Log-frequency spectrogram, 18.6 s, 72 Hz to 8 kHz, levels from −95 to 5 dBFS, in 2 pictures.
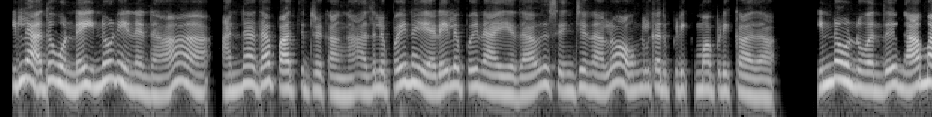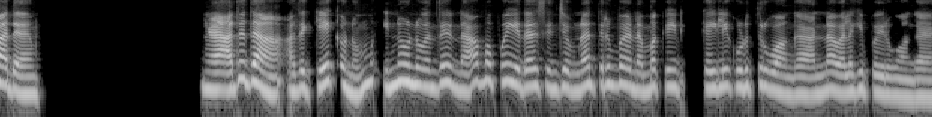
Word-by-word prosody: இல்ல, 315 +5 +4
அது 230 - +1
ஒண்ணு. 225 -1 +3
இன்னொண்ணு 320 +7 +2
என்னான்னா, 195 -5 -2 0.7
அண்ணா 215 +8 0
தான் 290 0 +2
பாத்துட்டுருக்காங்க. 205 -6 -1
அதில 220 +4 -2
போய் 275 +4 +2
நான் 265 -5 +2
எடையில 230 +7 +1
போய் 240 -1 -1
நான் 195 -2 0
ஏதாவது 190 +9 -2
செஞ்சேன்னாலும், 210 +5 -2
அவுங்களுக்கு 230 +3 -3
அது 210 -1 -7
பிடிக்குமா? 220 0 -3
பிடிக்காதா? 190 -5 -3 0.5
இன்னொண்ணு 290 -5 +5
வந்து, 210 +3 0 0.2
நாம 265 +6 +7
அத 220 - -1 1.9
அ, - - 0 0.2
அதுதான். 280 - +4 0.2
அத 225 +3 0
கேக்கணும். 255 -8 0 0.2
இன்னொண்ணு 275 +2 +3
வந்து, 235 +5 -2 0.2
நாம 300 +8 -2
போய் 300 -3 0
ஏதாவது 245 0 -2
செஞ்சோம்ன்னா, 230 +1 -2
திரும்ப 265 0 -2
நம்ம 210 +4 -3
கை 240 -2 -4 0.2
கைலயே 230 +2 -2
குடுத்துருவாங்க. 220 -6 -3 0.2
அண்ணா 200 +4 -3
வெலகி 200 +3 -3
போய்ருவாங்க. 175 -4 -4
225 Hz, 135 wpm, -22 LUFS, 200-260 Hz, 1.9 s, நாம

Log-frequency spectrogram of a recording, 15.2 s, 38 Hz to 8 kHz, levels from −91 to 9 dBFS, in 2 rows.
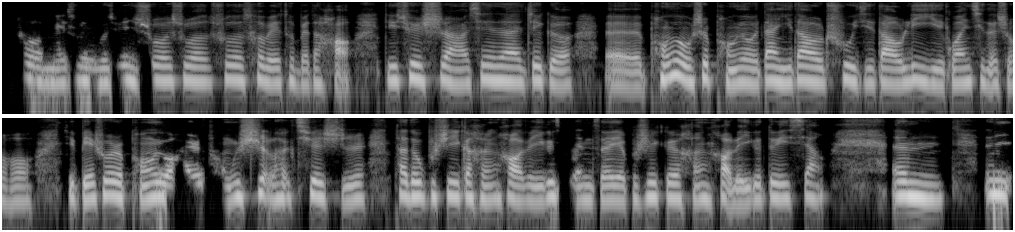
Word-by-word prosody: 没 - - -15
错 180 - -2
没 165 0 -4
错， 185 +2 -7
我 165 - -1
觉 - - -19
得 195 - -3
你 185 - +2
说 185 +3 -2
说 180 -1 -2
说 195 +3 -4
得 190 - +1
特 190 +2 -4
别 165 -1 0
特 180 - -6
别 155 -2 -6
地 165 - -5
好。 - - -1 0.2
的 185 0 -1
确 200 +2 +2
是 195 +1 -2
啊， 160 -1 0
现 190 +3 0
在 180 -2 +3
这 185 +3 0
个， 160 -3 -2 0.2
呃， 140 0 -1
朋 200 +7 +1
友 225 -6 +5
是 210 - +1
朋 165 -5 -3
友， 170 -2 0
但 185 0 +3
一 170 - 0
到 180 -1 +4
触 190 +2 -2
及 170 0 -7
到 165 -1 +3
利 180 +1 -1
益 160 - -2
关 165 +2 -1
系 175 -1 -6
的 150 +1 -3
时 150 - -7
候， 150 0 -6 0.2
你 170 - -1
别 165 - +2
说 195 +3 +2
是 185 - +6
朋 160 -1 -1
友 - - +6
还 165 0 0
是 175 - -3
同 165 +5 0
事 215 +4 +2
了， 170 -1 -1
确 190 +1 +1
实 170 -1 -3 0.2
他 195 - +2
都 185 0 +5
不 185 +1 -3
是 190 +1 0
一 - - +3
个 185 - +3
很 165 -1 -3
好 165 -3 +4
的 155 - -5
一 150 - -1
个 185 - +3
选 155 -3 -5
择， 155 +1 -2
也 160 0 +1
不 160 - -8
是 180 +3 0
一 - - +4
个 175 -1 +1
很 165 0 -3
好 155 - +3
的 130 - 0
一 135 - 0
个 165 - -2
对 170 0 0
象。 180 +2 -5 0.5
嗯 185 -4 +6 0.3
嗯， 205 - +5
175 Hz, 335 characters per minute, -23 LUFS, 160-185 Hz, 0.5 s, 是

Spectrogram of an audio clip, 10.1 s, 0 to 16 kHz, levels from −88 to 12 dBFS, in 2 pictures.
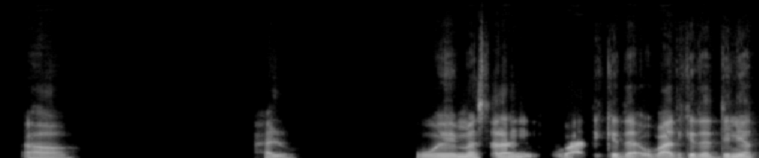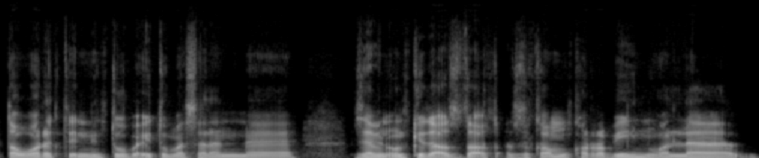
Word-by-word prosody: آه. 100 0 -3 1.2
حلو، 105 -1 -5 0.8
ومثلًا 115 0 +2
وبعد - - +3
كده - - +2
وبعد 110 0 +3
كده 125 0 +2
الدنيا 125 +2 +2
اتطوّرت 115 +2 0
إن 105 +2 0
أنتم 115 0 -2
بقيتوا 110 +2 -2
مثلًا 100 -2 -3 0.4
زي 110 -1 +2
ما 105 - +3
نقُول 115 +2 +2
كده 110 -2 +4
أصد 105 -1 -3
أصدقاء 115 -1 -2
مقرّبين 115 - -1
والّا؟ 100 -2 +1
110 Hz, 125 wpm, -24 LUFS, 105-115 Hz, 1.2 s, كده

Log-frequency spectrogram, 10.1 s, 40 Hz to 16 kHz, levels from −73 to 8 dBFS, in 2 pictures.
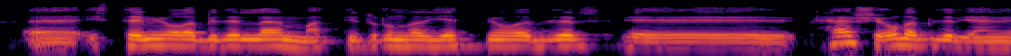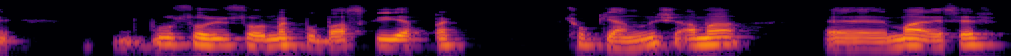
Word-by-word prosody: Eee, - - -2
istemiyor 125 +1 +1
olabilirler. 125 0 +2
Maddi 105 0 -4
durumları 120 -1 0
yetmiyor 120 0 -1
olabilir. 120 +1 +1
Eee, 95 -2 -3
her 170 +3 0
şey 175 -9 -1
olabilir, 125 -3 +2
yani. 100 -1 -4 0.7
Bu 150 0 0
soruyu 140 -3 +3
sormak, 135 +1 +1
bu 115 - -4
baskıyı 115 +2 +1
yapmak 125 +2 0 0.5
çok 135 -2 -8
yanlış. 120 +10 0
Ama, 155 +4 +3 0.4
eee, 95 0 0
maalesef 135 +2 +4
120 Hz, 135 wpm, -23 LUFS, 105-130 Hz, 0.7 s, maalesef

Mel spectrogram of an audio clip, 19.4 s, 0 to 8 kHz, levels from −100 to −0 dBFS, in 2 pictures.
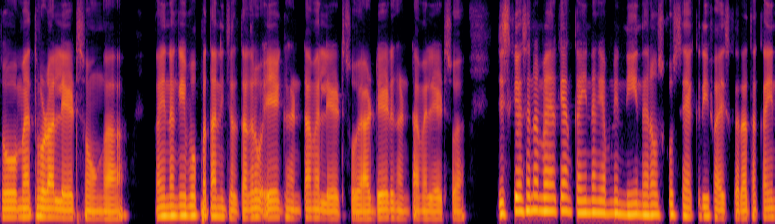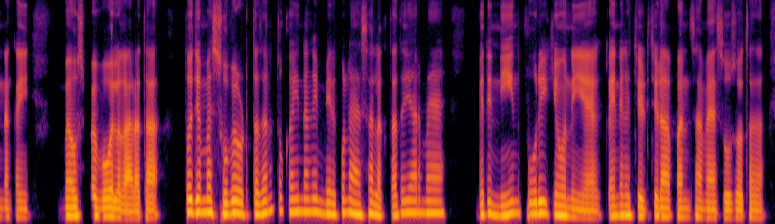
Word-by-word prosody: तो 110 0 +2
मैं 110 +1 +1
थोड़ा 110 -1 +4
लेट 100 -2 +1
सोऊँगा। 90 -1 -1 0.5
कहीं 120 +2 +2
न 125 +1 +3
कहीं 130 0 +3
वो 125 0 +2
पता 120 -1 0
नहीं 115 - -2
चलता 100 0 -3
अगर 105 +2 -1
वो 110 -1 +1
1 105 -1 0
घंटा 105 0 -3
में 105 - -1
लेट 95 -2 -1
सोया, 90 0 -1
डेढ़ 100 +3 0
घंटा 95 -2 -4
में 90 0 -3
लेट 90 -1 -2
सोया। 90 +1 -5 0.5
जिसकी 150 +5 +2
वज़ह 180 - +4
से 190 - +4
ना 195 0 +3
मैं 180 -1 +3
क्या 185 +1 +1
कहीं 160 0 +3
न 165 +1 +2
कहीं 160 -1 +2
अपनी 155 0 0
नींद 140 -1 +1
है 135 - +4
ना, 135 - +3
उसको 140 +1 -2
सैक्रिफ़ाइस 115 -4 -3
कर 95 - -1
रहा 95 +1 +1
था। - - -1
कहीं 105 +1 -1
न 110 0 -6
कहीं 105 -1 -5 0.5
मैं 120 - +4
उसपे 120 +2 0
वो 115 +1 +3
लगा 95 -5 +2
रहा 90 +1 +1
था। 95 -1 0 0.4
तो 170 - +6
जब 170 0 +4
मैं 170 +1 +4
सुबह 145 +2 +3
उठता 140 -2 +1
था 155 - +4
ना 175 - -2
तो 185 - -4
कहीं 170 -1 0
न 170 0 0
कहीं 175 - +1
मेरे 150 -3 +1
को 165 - -3
ना 165 -2 +2
ऐसा 140 +3 +1
लगता 130 -1 -1
था 155 - -3
यार 160 0 0
मैं 160 0 0 0.5
मेरी 145 +2 +1
नींद 135 +4 +1
पूरी 150 +2 +3
क्यों 130 -2 +3
नहीं 110 -4 -2
है? 95 -1 -1
कहीं 120 +1 +1
न - - -2
कहीं 130 0 +3
चिड़चिड़ापन-सा 115 -2 -1
महसूस 100 0 -3
होता 100 0 -2
था। 95 - -8
120 Hz, 255 wpm, -23 LUFS, 100-145 Hz, 0.5 s, तो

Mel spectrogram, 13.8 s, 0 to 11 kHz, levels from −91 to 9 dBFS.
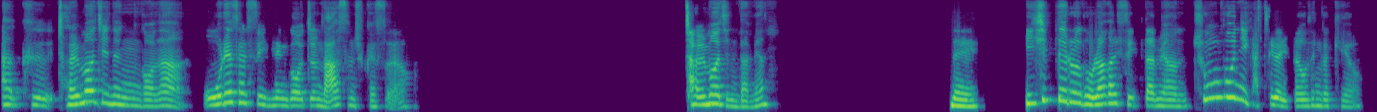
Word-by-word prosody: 아 230 -2 -2
그 220 -3 -4
젊어지는 245 -5 +2
거나 185 +1 -3
오래 245 +7 +4
살 290 -2 -1
수 275 -3 -8
있는 205 -3 -3
거 200 -1 -1
좀 200 -1 -4
나왔으면 205 +6 -1
좋겠어요. 175 -3 -12 2.7
젊어진다면. 230 -5 +2 1.8
네. 185 -3 +4 0.5
20 315 +9 +2
대로 305 -6 +3
돌아갈 250 +3 +4
수 230 -4 -6
있다면 195 -4 -3
충분히 425 -3 +2
가치가 220 -3 0
있다고 185 +1 -3
생각해요. 185 -2 -8
215 Hz, 225 characters per minute, -14 LUFS, 185-260 Hz, 2.7 s, 오래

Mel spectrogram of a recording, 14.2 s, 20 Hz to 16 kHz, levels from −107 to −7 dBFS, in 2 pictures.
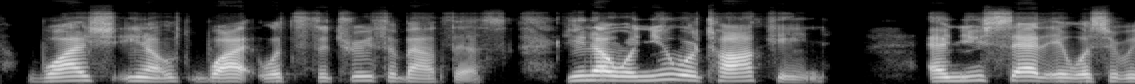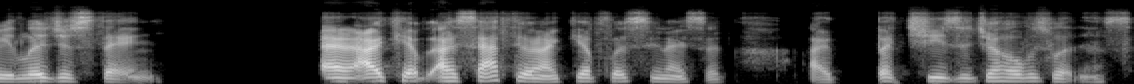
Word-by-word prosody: why 170 +5 +3
she 185 - -3
you 170 - -3
know, 155 0 -1
why 155 0 +4
what's 155 +1 -7
the 160 - -9
truth 180 +2 -8
about 145 -3 -4
this. - - -12 0.4
You 190 +2 -1
know 200 -1 +8
when 185 0 +1
you 220 +4 -3
were 205 -3 +2
talking, 175 -8 +1 0.6
and 165 +2 +1
you 195 +2 -3
said 185 -3 +4
it 150 0 -3
was 150 0 -1
a 155 - -7
religious 145 +1 -3
thing - - -8 1.0
and 155 -1 +5
I 160 +1 +8
kept 165 0 -5
I 160 - +3
sat 195 +5 -1
there 160 -4 -4
and 140 - -1
I 125 - -3
kept 150 0 -9
listening 145 -1 -7
I 125 -1 -10
said, 115 -2 -13 0.5
"I - - -9 0.3
bet - - -7
she's 155 -2 -5
a 145 - -12
Jehovah's 155 -1 -7
Witness." 130 - -13
155 Hz, 180 wpm, -26 LUFS, 150-175 Hz, 1.0 s, know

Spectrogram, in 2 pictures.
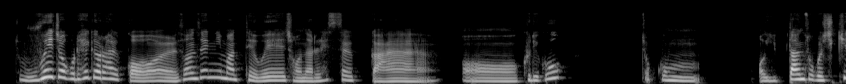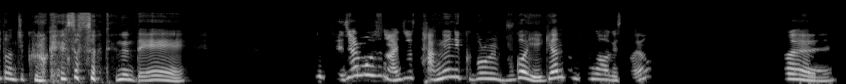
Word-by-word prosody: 좀 205 - -6
우회적으로 280 - +3
해결할걸 170 - 0
선생님한테 260 - -2
왜 185 +4 0
전화를 155 -3 -3
했을까? 165 -7 -4 0.2
어 145 -1 -2
그리고 265 - -3 0.7
조금 180 -5 -3 0.6
어 160 - -3
입단속을 225 +6 +2
시키든지 250 +1 -2
그렇게 180 +1 +2
했었어야 275 0 +4
됐는데. 195 -6 +1 1.2
제 370 -2 -7
잘못은 420 +2 +3
아니죠. 230 +10 +2
당연히 320 +10 +1
그걸 255 0 -1
누가 220 +10 +4
얘기한다고 290 - +2
생각하겠어요? 240 - -4 1.4
예. 190 -9 +3
210 Hz, 260 characters per minute, -22 LUFS, 170-270 Hz, 1.4 s, 했었어야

